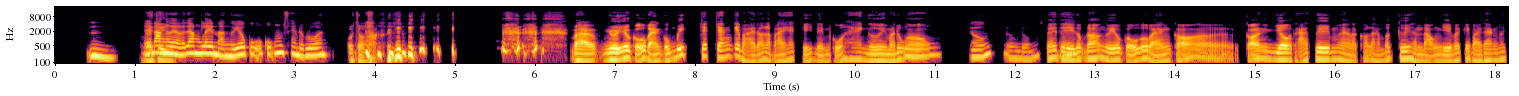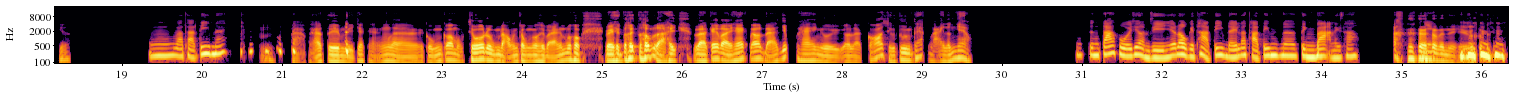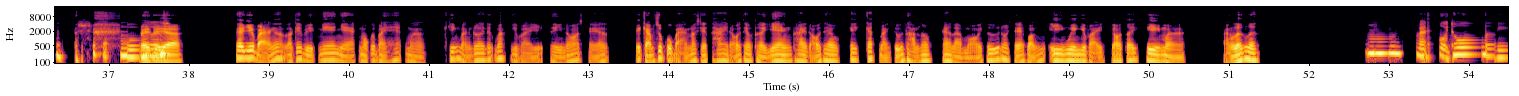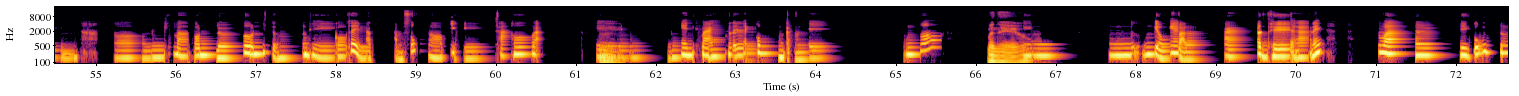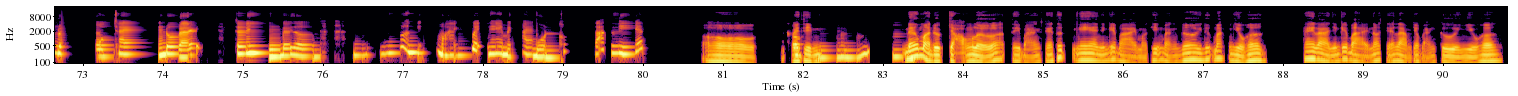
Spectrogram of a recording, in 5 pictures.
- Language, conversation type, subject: Vietnamese, podcast, Có ca khúc nào từng khiến bạn rơi nước mắt không?
- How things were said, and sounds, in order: laughing while speaking: "ơi!"; laugh; tapping; laugh; distorted speech; laugh; laughing while speaking: "hông?"; laughing while speaking: "nói tóm lại"; laugh; laughing while speaking: "hiểu"; laugh; chuckle; unintelligible speech; unintelligible speech; unintelligible speech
